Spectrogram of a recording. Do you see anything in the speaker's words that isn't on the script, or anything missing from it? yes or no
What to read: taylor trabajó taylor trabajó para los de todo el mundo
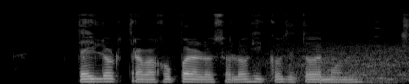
yes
